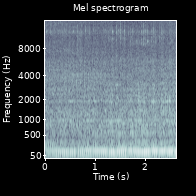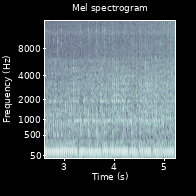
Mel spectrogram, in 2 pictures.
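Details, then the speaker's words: Vintage British motorcycle idling on a new temporary ignition system lashed to the frame, with new plug wires, good spark and timing set: steady low thumping idle, about three even pulses a second, no misses; best it's ever sounded. "This is the vape system. The bike sounds good. We've done the timing, we'll show you. That's the best it's ever sounded."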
